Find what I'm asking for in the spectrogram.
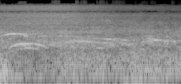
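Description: Escape from Pompeii water ride at Busch Gardens Williamsburg: a boat splashes down with a loud, steady rush of water, and voices are audible through the sloshing.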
